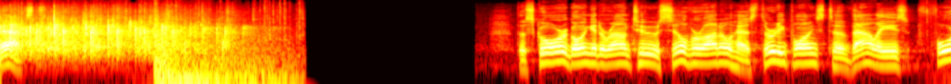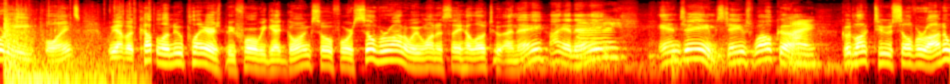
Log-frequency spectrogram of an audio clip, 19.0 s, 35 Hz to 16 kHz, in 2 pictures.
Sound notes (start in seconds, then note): 2.5 crashing sound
